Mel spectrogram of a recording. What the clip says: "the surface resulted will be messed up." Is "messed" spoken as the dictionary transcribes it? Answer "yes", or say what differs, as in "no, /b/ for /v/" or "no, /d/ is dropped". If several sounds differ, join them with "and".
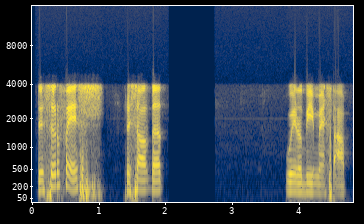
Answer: yes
